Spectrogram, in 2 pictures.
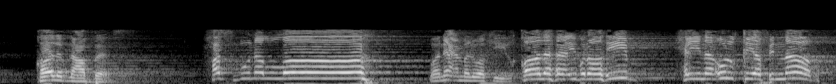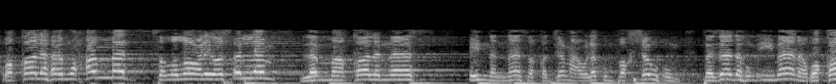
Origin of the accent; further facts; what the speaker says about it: Egypt; ده احنا شرفنا كمصريين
